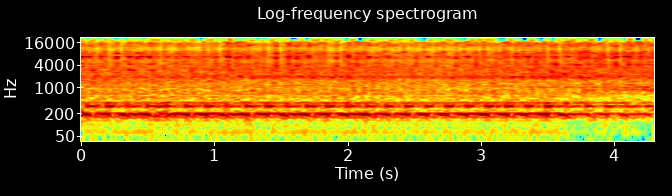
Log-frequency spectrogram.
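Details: VW Transporter T5 2.5 AXD/AXE diesel at idle: sharp, regular top-end tick-knock about 200 a minute from a worn, broken camshaft starved of oil by leaking plugs; rough idle, low power, metal dust in oil. Fixed by welding plugs and replacing camshaft, tappets and bearings.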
